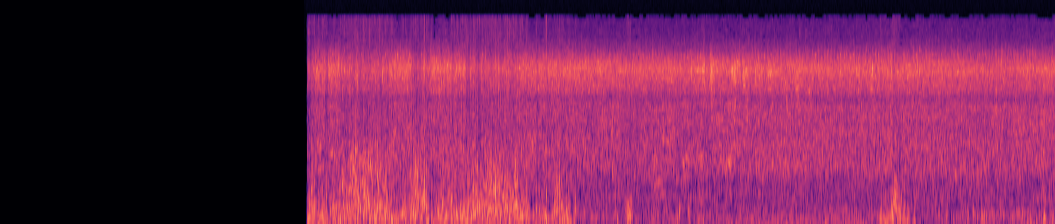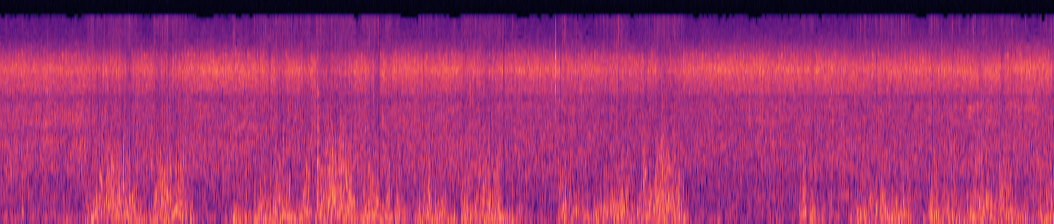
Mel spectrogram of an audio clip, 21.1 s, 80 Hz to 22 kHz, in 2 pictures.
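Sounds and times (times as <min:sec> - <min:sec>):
wind buffeting microphone: 0:03.1 - 0:21.0
cars driving past: 0:05.8 - 0:11.6.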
